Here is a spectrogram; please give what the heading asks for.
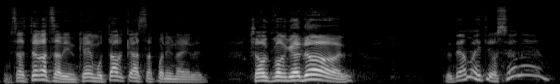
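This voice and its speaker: A man, a rabbi, giving a fiery sermon to an audience, shouting warnings and acting out dialogues. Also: a little high, sing-song. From Israel.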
